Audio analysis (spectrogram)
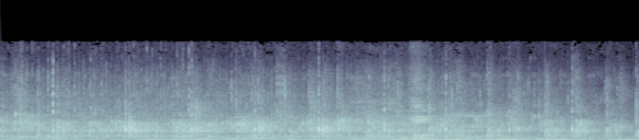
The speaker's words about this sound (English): You can clap your hands if it's blessed your life.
